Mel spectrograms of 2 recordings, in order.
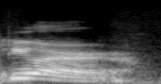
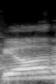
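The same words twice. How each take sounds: First: "प्योर" as pyoo-er, lower and falling; correct English pronunciation. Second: "प्योर" with a full o, pyor; wrong, Indianised pronunciation. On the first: Teacher gives students the corrected word, correct pronunciation. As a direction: glide "प्योर" from u down into er. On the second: Teacher rejects the students' habit, wrong pronunciation. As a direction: say "प्योर" with a rounded o. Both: Shown as a demonstration. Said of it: "प्योर नहीं".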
